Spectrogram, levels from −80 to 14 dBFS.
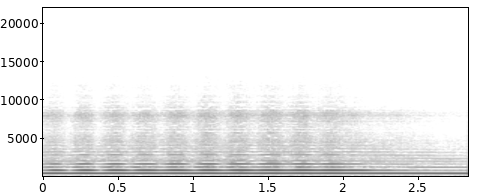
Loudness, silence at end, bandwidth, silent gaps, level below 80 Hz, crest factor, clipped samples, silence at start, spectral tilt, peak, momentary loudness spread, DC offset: -24 LUFS; 0 s; 10.5 kHz; none; -64 dBFS; 10 dB; under 0.1%; 0 s; -2.5 dB/octave; -14 dBFS; 5 LU; under 0.1%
